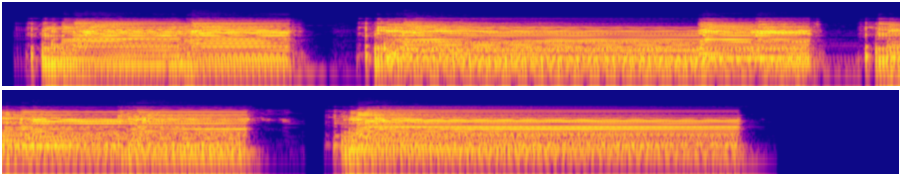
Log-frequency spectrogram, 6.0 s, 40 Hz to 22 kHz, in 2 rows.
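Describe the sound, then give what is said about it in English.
An electric guitar plays four loud, sustained strummed chords through an MTG tube distortion pedal with a 6205 preamp tube on its clean sound, a mostly clean amplified tone with a touch of grit, each chord ringing out before a brief gap, with no talking. “So the MTG is the tube distortion. There's a 6205 preamp tube in it. This is the clean sound.”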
